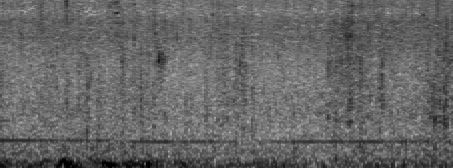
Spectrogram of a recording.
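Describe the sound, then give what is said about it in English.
Steady rain hisses evenly throughout, a dense continuous patter with a low rumble underneath and a faint constant hum, no voices present. “Look for tracks before the rain washes them away.”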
